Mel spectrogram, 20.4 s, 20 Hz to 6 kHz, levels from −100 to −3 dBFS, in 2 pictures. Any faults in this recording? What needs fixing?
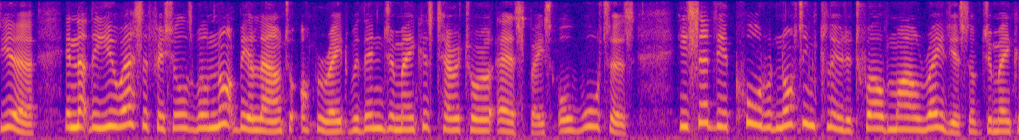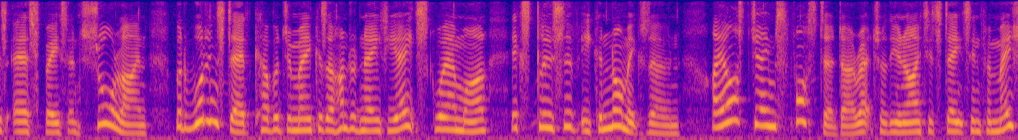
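Aliasing runs through the whole clip: the audio was resampled down without an anti-aliasing filter, and content above 6 kHz folds back into the band, consistent with a drop from 44.1 kHz to a 12 kHz rate. Sibilant and bright material turns gritty and metallic, with spurious tones roughly 20 dB below the signal and energy pressed hard against the 6 kHz edge. To prevent it, low-pass filter below half the target sample rate before any downsampling, or use a proper resampler that does this for you.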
